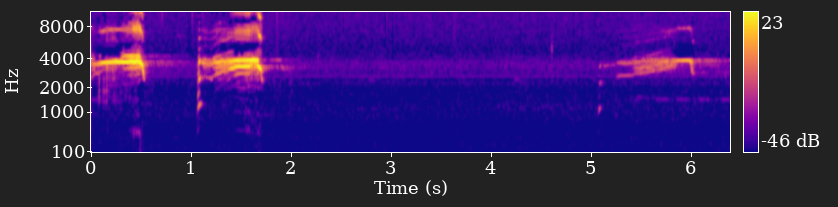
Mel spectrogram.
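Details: On a Big Bear Valley nest cam, 27 July 2019, the 104-day-old bald eagle eaglet gives two sharp, squeaky whistled cries in quick succession, then falls quiet for about three seconds before one softer, rising whistle.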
